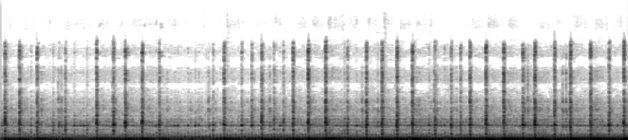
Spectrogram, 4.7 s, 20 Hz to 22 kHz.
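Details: Free Husqvarna 455 Rancher chainsaw, unrun for about 3 years, revived with carburetor cleaning and repair, cutting limbs: screams steadily at high revs while cutting, clean and even with no bogging or sputter; running healthy.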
